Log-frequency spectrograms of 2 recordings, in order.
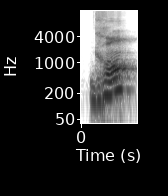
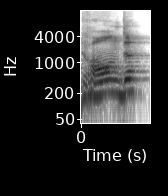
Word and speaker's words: grand: Grand, petit, long. Big, small, slow. You'll notice all these final consonants are not pronounced. This is not grande, but grand. We do not pronounce the D.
